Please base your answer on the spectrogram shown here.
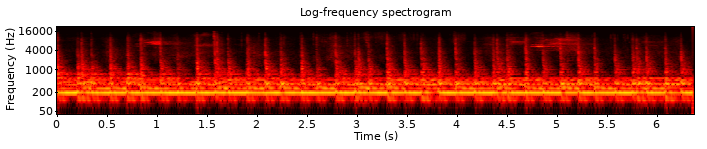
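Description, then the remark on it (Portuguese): A steady, rapid percussion rhythm of evenly spaced strikes, loud, played over a sustained humming tone, forming a repeating calling beat played to wake the lion, with no voices. “aí vai ter um toque específico. Um, um toque meio de chamamento.”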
